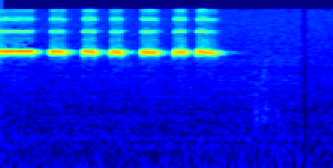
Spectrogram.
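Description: High-pitched electronic beeping: one long beep, then about five quick beeps at roughly four a second, stopping about one and a half seconds in.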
